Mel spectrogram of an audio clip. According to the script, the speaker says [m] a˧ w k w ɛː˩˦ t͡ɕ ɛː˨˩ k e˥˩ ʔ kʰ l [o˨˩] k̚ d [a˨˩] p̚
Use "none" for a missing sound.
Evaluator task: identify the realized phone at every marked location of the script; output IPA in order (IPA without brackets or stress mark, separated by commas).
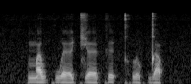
m, o˨˩, a˨˩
